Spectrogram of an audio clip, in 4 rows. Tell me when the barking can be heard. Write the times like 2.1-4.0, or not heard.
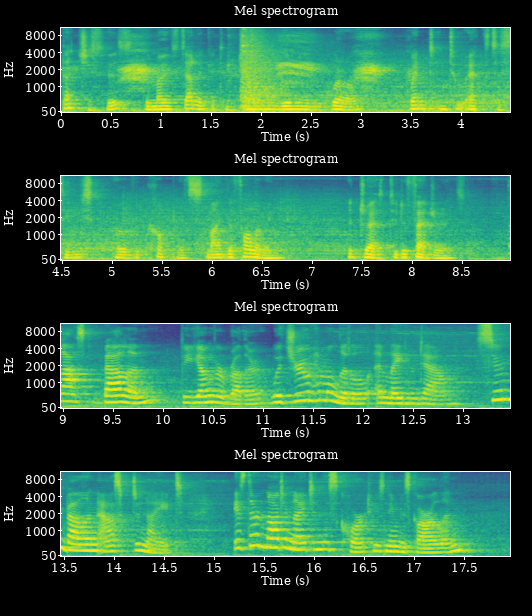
not heard.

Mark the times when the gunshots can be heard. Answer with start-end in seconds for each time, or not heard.
1.8-2.9.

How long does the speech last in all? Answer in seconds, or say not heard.
17 s.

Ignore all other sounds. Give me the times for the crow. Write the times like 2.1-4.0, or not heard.
0.0-3.5.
